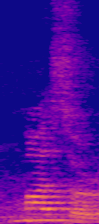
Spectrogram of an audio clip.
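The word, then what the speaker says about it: Monsieur: Word use करते हैं, एंड इट is pronounce as मासर। Okay, मासर एन को साइलेंट में रखेंगे, मासर।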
